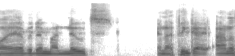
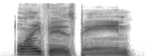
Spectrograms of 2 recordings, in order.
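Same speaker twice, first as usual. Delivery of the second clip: robotic computer voice, louder; 2 semitones higher, 9 dB louder than usual. Asked to read it like an AI, in a Stephen Hawking voice. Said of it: "like uh Stephen Hawking would read it?".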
